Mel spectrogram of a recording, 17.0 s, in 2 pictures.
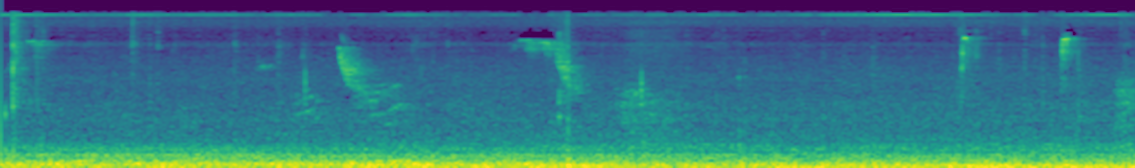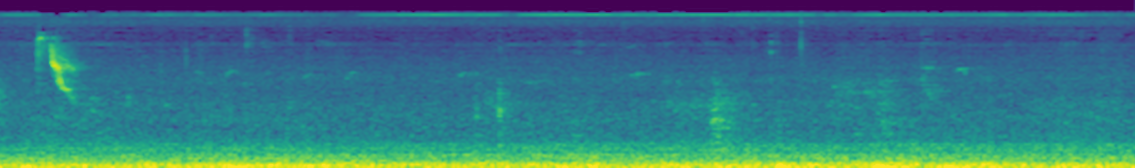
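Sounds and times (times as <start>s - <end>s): steady low rumble: 0.0s - 17.0s
high bird chirps: 1.8s - 3.2s, 6.2s - 16.7s.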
